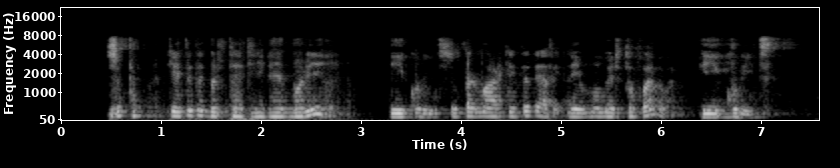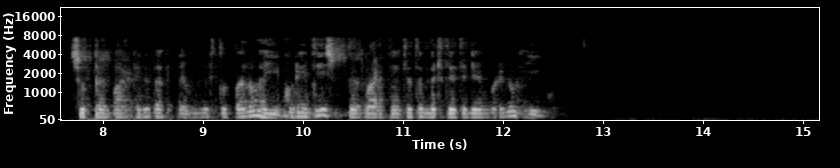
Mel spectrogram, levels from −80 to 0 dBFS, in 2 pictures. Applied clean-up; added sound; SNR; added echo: neural mask model DeepFilterNet 3.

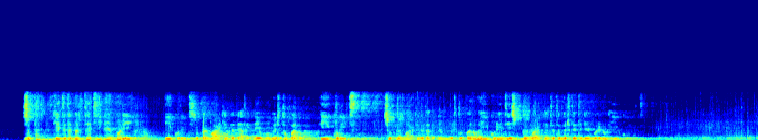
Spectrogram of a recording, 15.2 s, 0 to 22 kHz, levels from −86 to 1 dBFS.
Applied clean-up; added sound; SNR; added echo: neural separator model SepFormer DNS4.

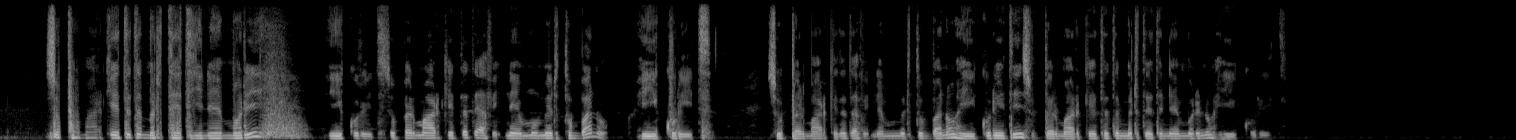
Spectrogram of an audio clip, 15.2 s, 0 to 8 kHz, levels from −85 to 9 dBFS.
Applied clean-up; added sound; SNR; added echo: none; none; none; none.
